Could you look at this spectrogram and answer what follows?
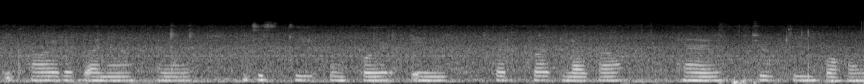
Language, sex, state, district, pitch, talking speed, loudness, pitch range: Hindi, female, Bihar, Kaimur, 185 Hz, 55 wpm, -17 LUFS, 180-195 Hz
